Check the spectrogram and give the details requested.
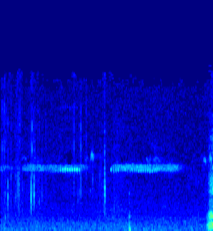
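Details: A Broad-tailed Hummingbird zips past while its wings give a thin, high, steady metallic whine for over a second, then a soft click and a closing rustle. Recorded while camping in Idaho's South Hills, Cassia County.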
